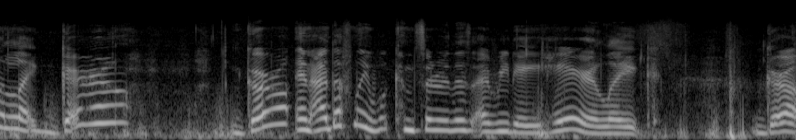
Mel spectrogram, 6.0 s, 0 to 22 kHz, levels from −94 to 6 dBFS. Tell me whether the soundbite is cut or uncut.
uncut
